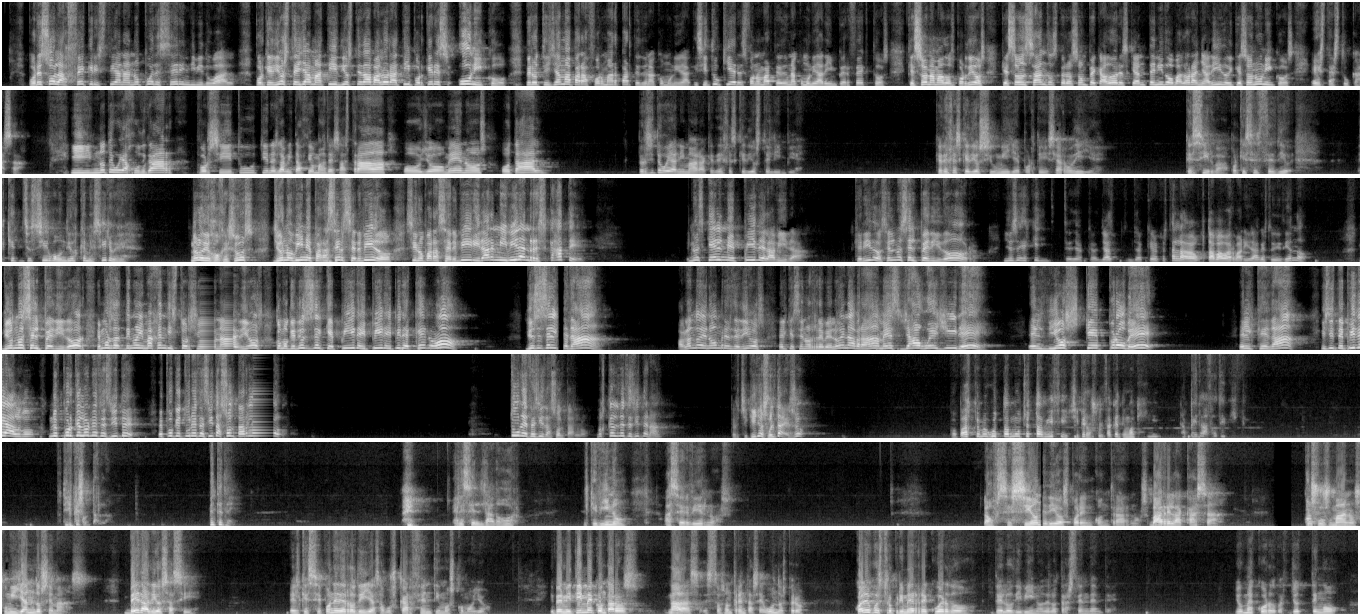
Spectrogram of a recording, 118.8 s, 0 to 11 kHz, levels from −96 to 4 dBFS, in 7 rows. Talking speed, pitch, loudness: 175 wpm, 220 Hz, -16 LUFS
